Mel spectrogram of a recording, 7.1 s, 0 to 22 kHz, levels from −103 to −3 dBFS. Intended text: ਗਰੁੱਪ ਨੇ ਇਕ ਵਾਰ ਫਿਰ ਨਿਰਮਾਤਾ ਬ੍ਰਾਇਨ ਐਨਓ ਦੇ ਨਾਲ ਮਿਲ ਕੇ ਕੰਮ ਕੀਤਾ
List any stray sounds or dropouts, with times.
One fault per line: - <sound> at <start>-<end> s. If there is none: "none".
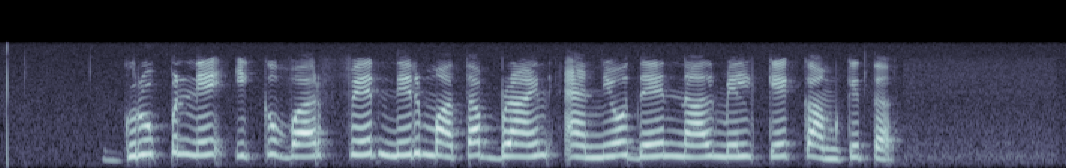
none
